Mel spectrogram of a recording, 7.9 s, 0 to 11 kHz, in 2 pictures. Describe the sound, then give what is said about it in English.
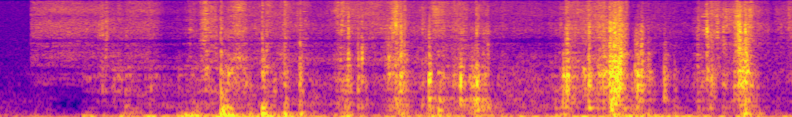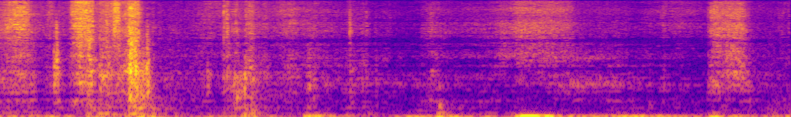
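Paper rustles and rubs in irregular bursts as sheets of notes are shuffled and flipped in Petscop 7, with soft dry scrapes and brief pauses between handlings; no one speaks. “As Petscop 7 begins, we find ourselves back in the quitter's room with Paul checking things out before we hear him seemingly shuffling through notes he's taken.”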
